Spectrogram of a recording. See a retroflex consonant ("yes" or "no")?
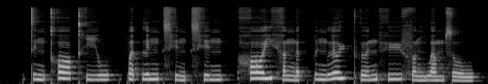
no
